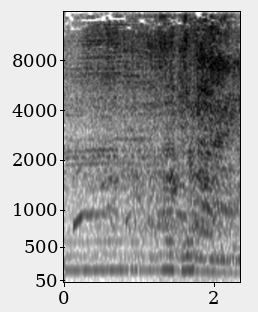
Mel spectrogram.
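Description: Engines of racing vehicles holding a high, steady note, growing louder as they come up and pass close by near the end.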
